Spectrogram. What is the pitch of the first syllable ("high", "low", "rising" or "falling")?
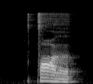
falling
